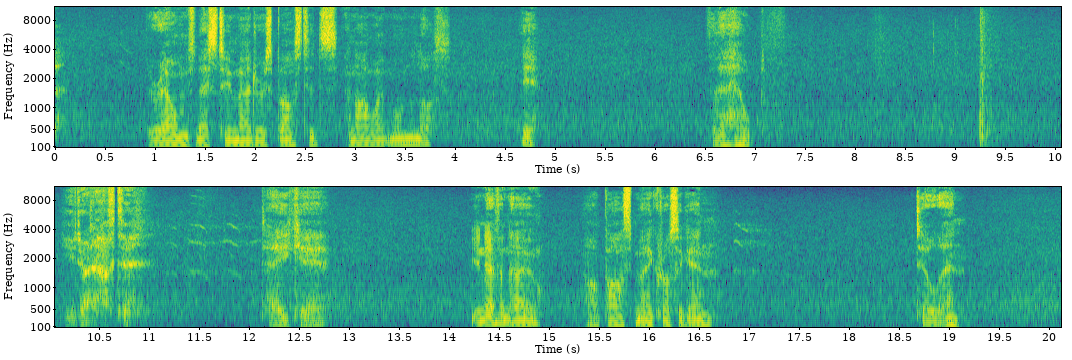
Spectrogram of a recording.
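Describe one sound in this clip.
A young man speaks calmly and quietly.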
